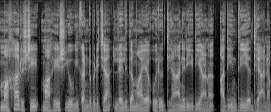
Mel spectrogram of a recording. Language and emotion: Malayalam, neutral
